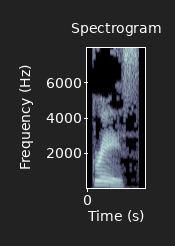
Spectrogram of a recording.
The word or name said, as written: grays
